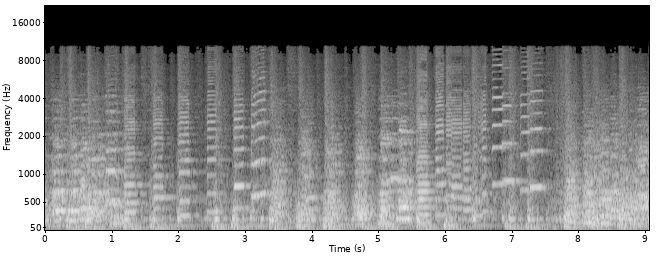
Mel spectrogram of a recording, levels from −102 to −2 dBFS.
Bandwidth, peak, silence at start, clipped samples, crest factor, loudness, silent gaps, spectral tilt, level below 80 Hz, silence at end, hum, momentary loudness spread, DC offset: 10.5 kHz; -2 dBFS; 0 s; under 0.1%; 16 dB; -20 LUFS; none; -6 dB/octave; -32 dBFS; 0 s; none; 7 LU; under 0.1%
